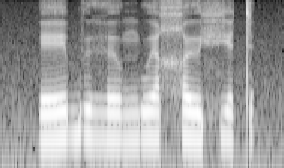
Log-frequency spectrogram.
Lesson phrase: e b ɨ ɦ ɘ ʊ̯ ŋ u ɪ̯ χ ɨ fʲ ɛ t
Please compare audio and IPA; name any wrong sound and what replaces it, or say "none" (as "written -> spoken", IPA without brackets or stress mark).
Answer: none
